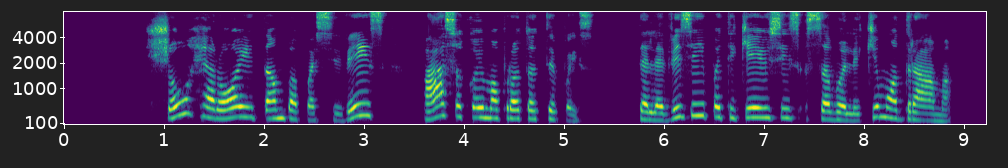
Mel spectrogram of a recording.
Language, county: Lithuanian, Kaunas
